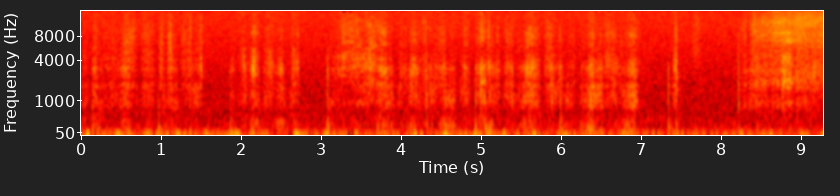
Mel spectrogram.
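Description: A steady run of dry, scratchy strokes fills the whole stretch, each a brief hiss with no ringing tail. Nails dragging across a matte cardboard hardcover give this soft, grainy rasp. The board's dull surface damps every stroke, and the room is quiet.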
